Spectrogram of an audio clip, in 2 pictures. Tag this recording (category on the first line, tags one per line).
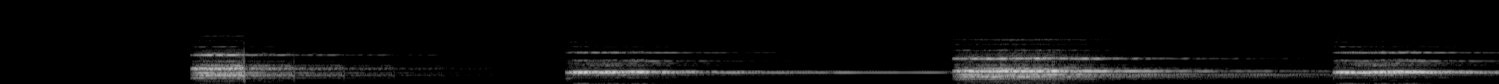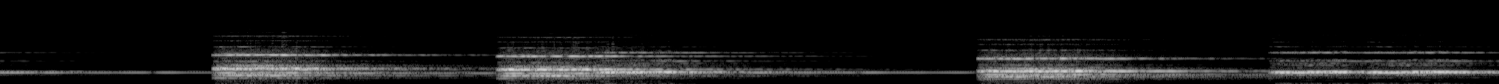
Music > Solo instrument
analog
eerie
horror
synth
